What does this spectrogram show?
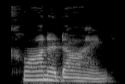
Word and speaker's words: clonidine: email them to me here is week 9 pronunciation words clonidine cozaar digoxin endure all indicate nifedipine nitroglycerin propranolol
